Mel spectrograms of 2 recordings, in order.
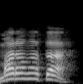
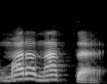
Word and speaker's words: Maranatha: tempo pronto eu Kairós o Maranatha como dizemos nós católicos essa expressão do aramaico dialeto de Jesus ou Maranata como dizem os protestantes os evangélicos eles com a tônica na penúltima sílaba nos com a tônica na última sílaba não importa porque somos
